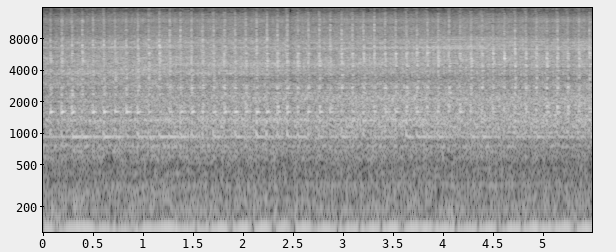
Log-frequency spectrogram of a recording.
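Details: Volvo 245 DL abandoned 19 years since 2005, first start running on old fuel with brake cleaner; loud engine with a fast, uneven ticking knock over the idle, about two per second, cause unknown.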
